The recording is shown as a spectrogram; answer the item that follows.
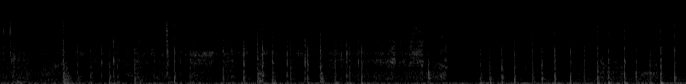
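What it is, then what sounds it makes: Paper journal page being scratched. Fingertips and long nails scratch and rub the blank cream paper pages of an open journal lying flat. A dense, steady rasp fills the first four and a half seconds. After a brief drop, it gives way to a quieter stretch of crisp, separate scratches and ticks.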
